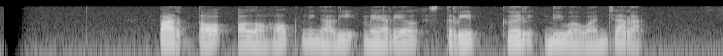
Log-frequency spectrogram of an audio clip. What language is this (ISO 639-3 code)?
sun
